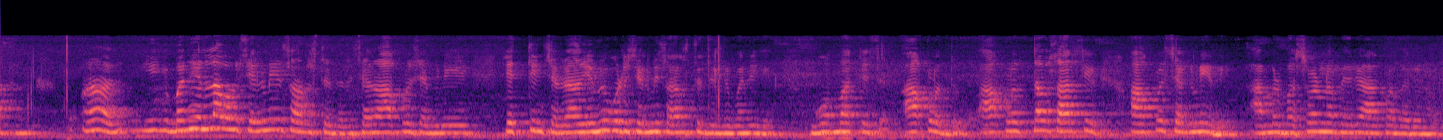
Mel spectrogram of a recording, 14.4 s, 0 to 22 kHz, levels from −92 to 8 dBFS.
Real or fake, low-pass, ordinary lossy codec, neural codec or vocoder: real; none; none; none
